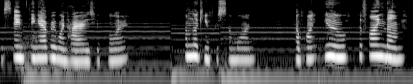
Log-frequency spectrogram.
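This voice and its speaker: A woman voicing a tall, composed female witch who speaks in a cool, measured, formal way. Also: high voice, muffled recording, soft background music, lightly acted. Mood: detached. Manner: calm, measured, formal phrasing.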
